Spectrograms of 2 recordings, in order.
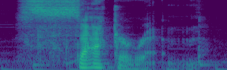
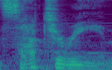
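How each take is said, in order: First: The double C is not said as ch. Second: The double C is said as a ch sound. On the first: The speaker calls it right. "I was not even close. It is saccharin" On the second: The speaker calls it wrong. "which would make a double C a uh, ch sound"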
